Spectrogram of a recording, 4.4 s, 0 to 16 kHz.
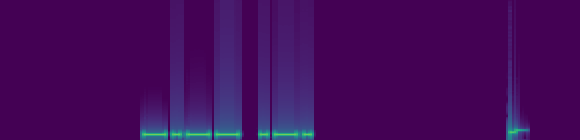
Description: Morse code, heard as a keyed tone, about 22 wpm, 700 Hz. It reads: YR
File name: practice / 22wpm / Two Letter-Number Combinations - 22wpm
